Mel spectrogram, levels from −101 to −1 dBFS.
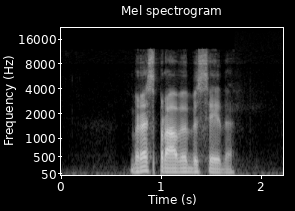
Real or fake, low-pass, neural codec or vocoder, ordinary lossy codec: real; 19.8 kHz; none; Opus, 24 kbps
